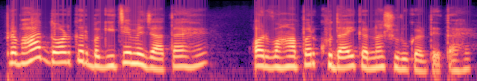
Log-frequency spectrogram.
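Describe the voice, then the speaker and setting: Mellow woman narrating a horror story. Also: mid-range voice, normal speed, no room sound.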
